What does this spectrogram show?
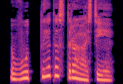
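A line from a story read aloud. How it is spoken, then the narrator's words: Joyful squeak. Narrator (Russian): Радостно пропищала Софья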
